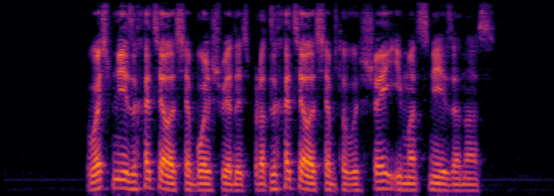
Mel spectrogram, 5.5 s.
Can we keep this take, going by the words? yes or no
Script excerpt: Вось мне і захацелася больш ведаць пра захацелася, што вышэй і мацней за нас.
yes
